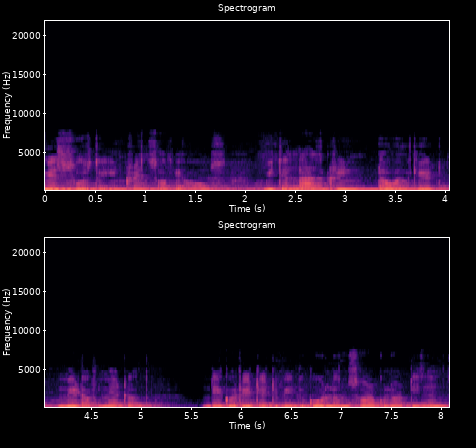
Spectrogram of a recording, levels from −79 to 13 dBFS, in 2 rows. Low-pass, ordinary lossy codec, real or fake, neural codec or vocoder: none; none; fake; codec, 16 kHz, 16 kbps, FreqCodec, larger model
